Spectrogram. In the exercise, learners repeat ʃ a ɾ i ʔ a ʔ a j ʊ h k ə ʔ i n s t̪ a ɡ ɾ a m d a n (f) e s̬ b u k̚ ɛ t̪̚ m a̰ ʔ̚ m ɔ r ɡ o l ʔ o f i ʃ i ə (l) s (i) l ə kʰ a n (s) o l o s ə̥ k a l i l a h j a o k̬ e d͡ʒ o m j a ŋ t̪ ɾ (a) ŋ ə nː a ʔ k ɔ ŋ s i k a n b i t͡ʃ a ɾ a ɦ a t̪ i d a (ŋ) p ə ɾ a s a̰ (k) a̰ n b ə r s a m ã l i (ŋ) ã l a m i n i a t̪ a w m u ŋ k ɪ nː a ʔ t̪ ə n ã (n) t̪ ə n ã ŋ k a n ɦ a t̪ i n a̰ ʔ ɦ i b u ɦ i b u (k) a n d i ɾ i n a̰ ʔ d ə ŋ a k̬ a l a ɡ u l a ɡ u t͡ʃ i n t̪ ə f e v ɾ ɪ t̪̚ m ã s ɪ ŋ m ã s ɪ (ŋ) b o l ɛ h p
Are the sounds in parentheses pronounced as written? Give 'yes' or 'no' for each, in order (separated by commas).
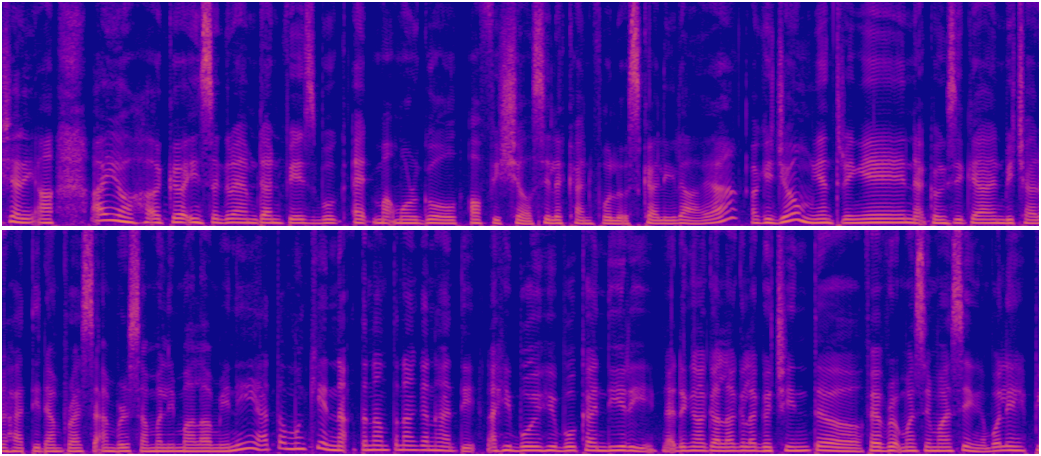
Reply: yes, yes, yes, no, no, no, no, no, no, yes, yes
